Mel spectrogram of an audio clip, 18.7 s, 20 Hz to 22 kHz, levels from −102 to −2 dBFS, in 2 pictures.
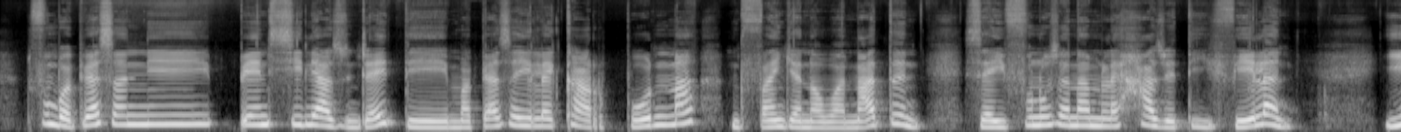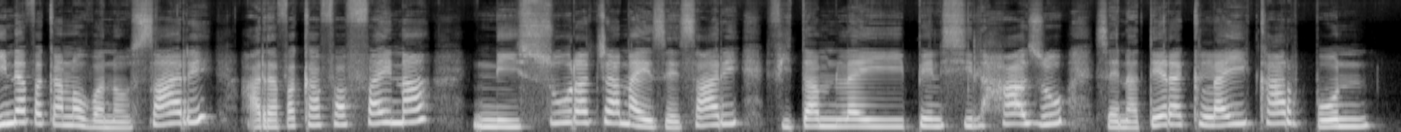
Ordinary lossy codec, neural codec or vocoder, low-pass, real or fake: none; none; none; real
